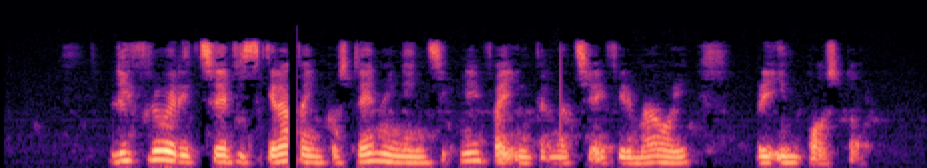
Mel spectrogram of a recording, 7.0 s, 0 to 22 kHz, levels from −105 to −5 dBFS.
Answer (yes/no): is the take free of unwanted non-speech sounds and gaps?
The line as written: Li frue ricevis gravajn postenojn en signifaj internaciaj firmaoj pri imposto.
no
